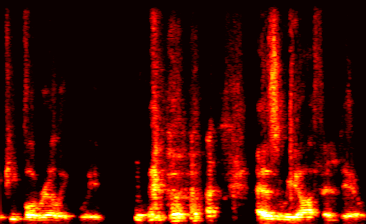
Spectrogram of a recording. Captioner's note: laughter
